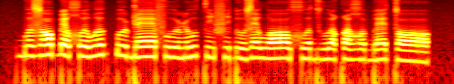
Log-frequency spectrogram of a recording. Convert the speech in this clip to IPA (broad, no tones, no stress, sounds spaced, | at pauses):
b ɤ z ɔ ɓ ɛ χʷ e w ɤ k͡p u ɖ ɛː f uː ɳ u t̪ i f i ɗ u z ɛ w ɔː xʷ ɤ dʱ uː qʷ e ʁʷ œ b ɛ t ɔː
